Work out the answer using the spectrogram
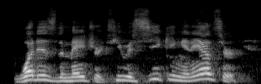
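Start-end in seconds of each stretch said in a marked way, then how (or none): none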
